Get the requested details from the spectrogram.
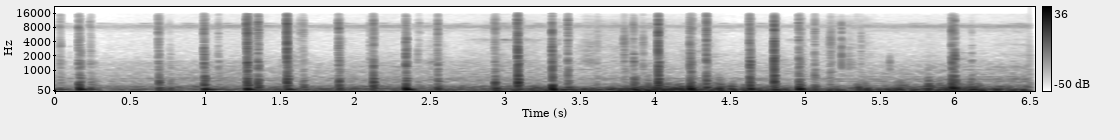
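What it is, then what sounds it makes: Plastic laptop keyboard being typed on. Fingertips of the right hand type on the plastic keys of a small blue plastic laptop with a hollow chassis, resting on a metal picnic table outdoors. An uneven run of quick taps lands as short, dull thuds with a low hollow body and a brief bright tick on each key. A faint steady high hiss runs underneath.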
